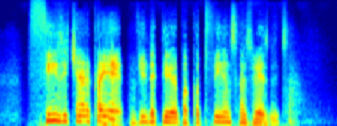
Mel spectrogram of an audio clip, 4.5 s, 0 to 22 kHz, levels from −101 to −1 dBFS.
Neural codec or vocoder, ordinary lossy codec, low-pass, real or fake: codec, 44.1 kHz, 0.9 kbps, DAC; none; none; fake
